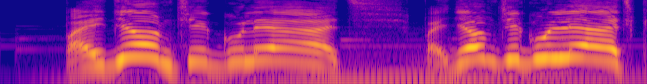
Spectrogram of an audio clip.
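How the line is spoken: Shouting. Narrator (Russian): кричала Аделаида

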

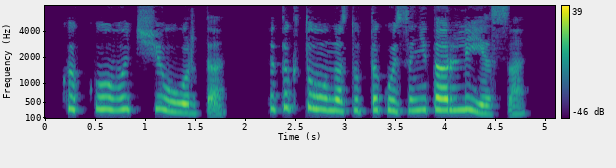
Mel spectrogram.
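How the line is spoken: Muffled groan. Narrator (Russian): Простонала я, натягивая подушку на голову

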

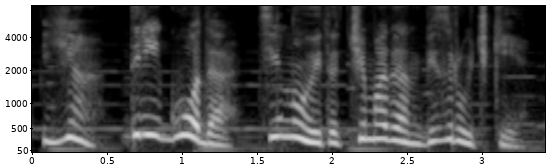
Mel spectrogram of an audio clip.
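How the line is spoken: Nervous small woman yelling. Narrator (Russian): Нервно вопила невысокая, худенькая, чернявенькая женщина

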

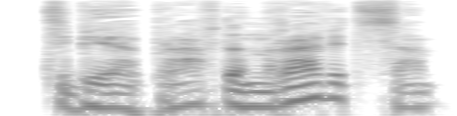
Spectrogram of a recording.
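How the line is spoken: Timid question. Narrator (Russian): переспросила робко Настя

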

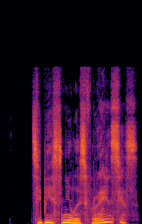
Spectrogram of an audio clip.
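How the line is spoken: Quiet. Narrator (Russian): тихо произнесла она

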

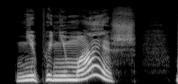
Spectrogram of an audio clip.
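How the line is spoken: Nearly shouted. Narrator (Russian): Маргарет почти выкрикнула это слово, и оно эхом отозвалось в просторной столовой

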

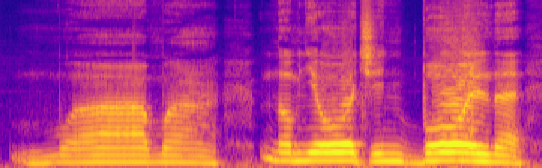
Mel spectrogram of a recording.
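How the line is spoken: Loud sobbing. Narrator (Russian): Верзила зарыдал в голос

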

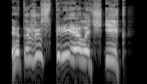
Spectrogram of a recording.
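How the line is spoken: Terrified squeak. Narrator (Russian): в ужасе пискнул Владик

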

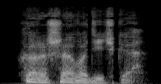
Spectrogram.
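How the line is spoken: Groaned. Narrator (Russian): простонал я

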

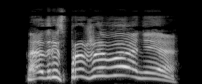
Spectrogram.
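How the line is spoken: Shouted again. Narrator (Russian): опять прокричал штабс-прапорщик

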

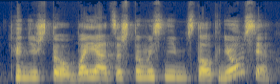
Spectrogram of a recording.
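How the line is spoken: Chuckling. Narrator (Russian): хохотнул Теодор

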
